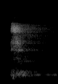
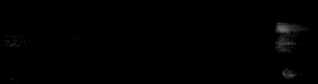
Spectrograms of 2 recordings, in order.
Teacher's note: The T sound is similar to the D, except we don't use our vocal cords. To make the T sound, begin by bringing the tip of your tongue to the roof of your mouth.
